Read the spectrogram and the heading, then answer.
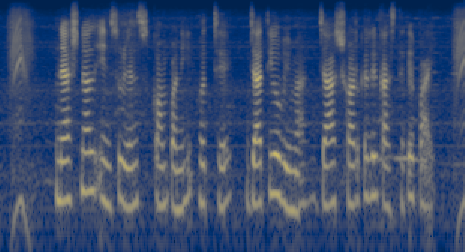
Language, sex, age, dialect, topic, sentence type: Bengali, female, 18-24, Northern/Varendri, banking, statement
